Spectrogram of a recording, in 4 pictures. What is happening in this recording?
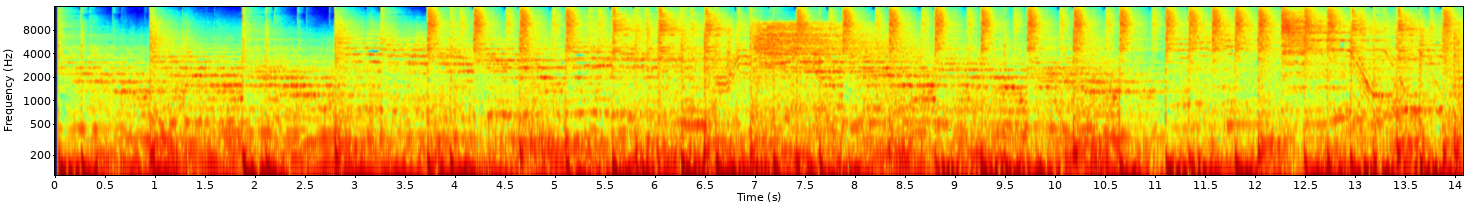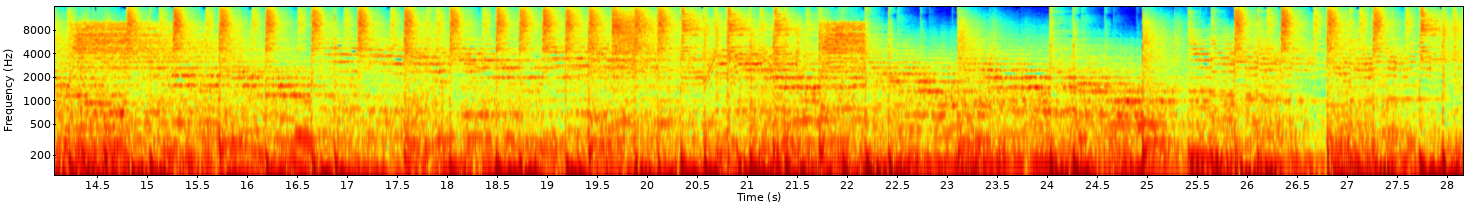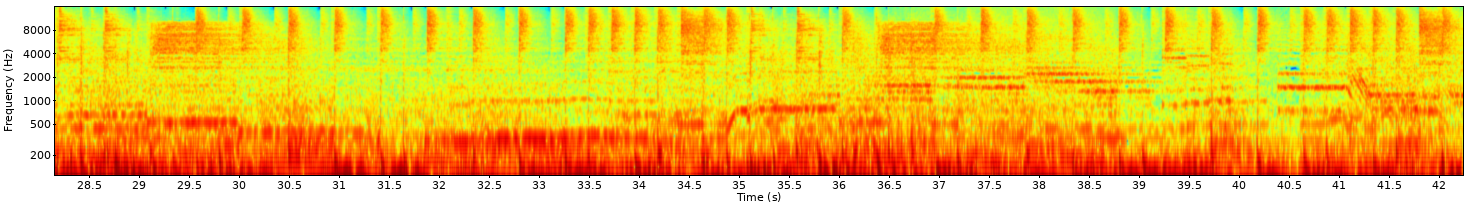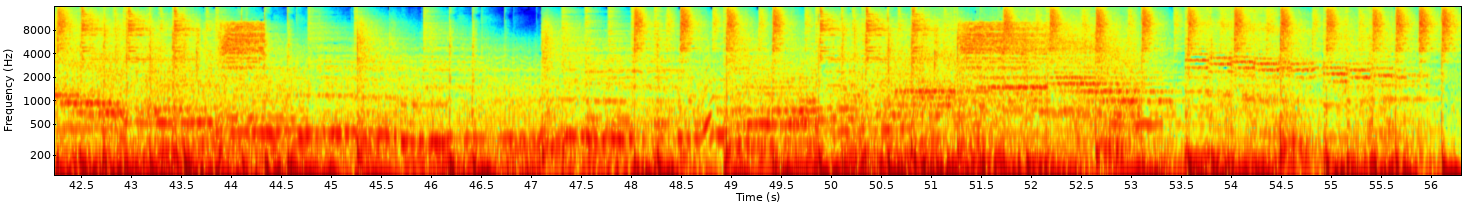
Evil Intent
Original Music Loop ~ Powerful, Evil and Dark. Key of A-minor, 130 BPM.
